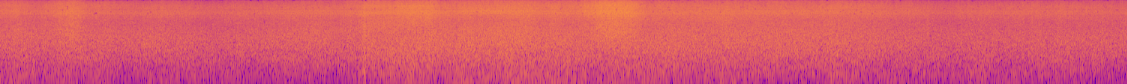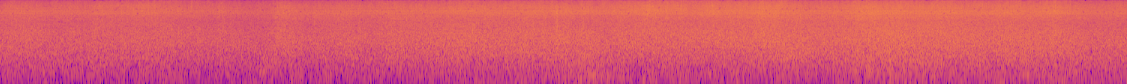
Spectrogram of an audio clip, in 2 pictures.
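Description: Ocean surf: a steady rush of waves breaking and washing over a rocky shore, swelling and easing slowly.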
